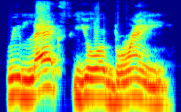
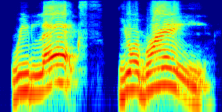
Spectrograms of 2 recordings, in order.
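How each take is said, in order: First: Slow, drawn out; slow soothing instruction; slow relax cue. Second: Very slow and drawn out; slow soothing repeat; slower, higher relax cue. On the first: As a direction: stretch each word out calmly. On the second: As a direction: lift it and stretch every word. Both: Shown as a demonstration. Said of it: "One more time".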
